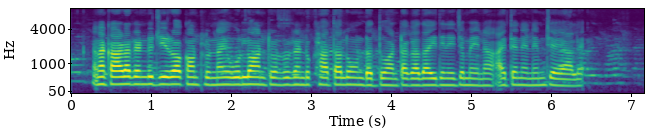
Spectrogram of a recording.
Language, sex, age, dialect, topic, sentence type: Telugu, female, 31-35, Telangana, banking, question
